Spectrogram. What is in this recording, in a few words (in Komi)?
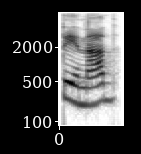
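"тэнад", Komi, female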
